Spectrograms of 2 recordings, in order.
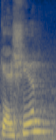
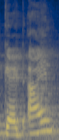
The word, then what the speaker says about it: cation: कैशियन और एक एयन अक्सर बच्चे जब पहली पहली बार इसको पढ़ते हैं तो वो इसी तरीके से इसको प्रोनाउंस करते हैं इनकी दुरुस्त प्रोनंसिएशन ये है इसको पढ़ेंगे कैटा आइन और इसको एन आयन तो कैट आयन को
